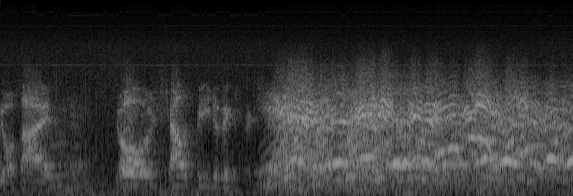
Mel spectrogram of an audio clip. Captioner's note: crowd yelling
